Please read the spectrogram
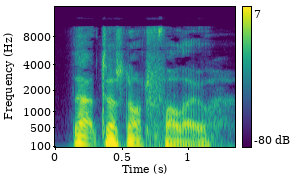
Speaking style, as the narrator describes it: I answered sadly

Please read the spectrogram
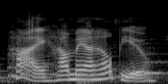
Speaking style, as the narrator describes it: he replied

